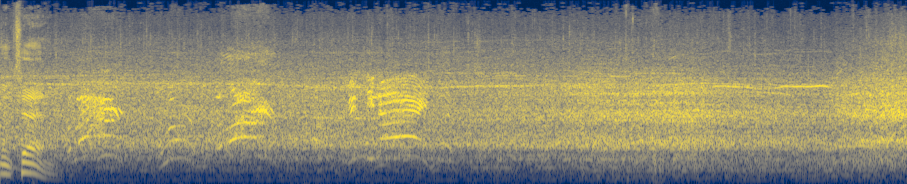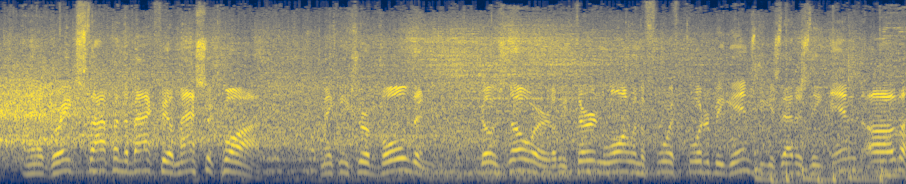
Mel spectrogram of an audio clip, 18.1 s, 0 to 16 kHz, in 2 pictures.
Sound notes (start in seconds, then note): 9.1 cheering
